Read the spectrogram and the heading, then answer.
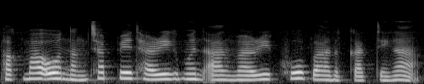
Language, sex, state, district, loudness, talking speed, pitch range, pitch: Garo, female, Meghalaya, West Garo Hills, -17 LUFS, 70 wpm, 210-260 Hz, 230 Hz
